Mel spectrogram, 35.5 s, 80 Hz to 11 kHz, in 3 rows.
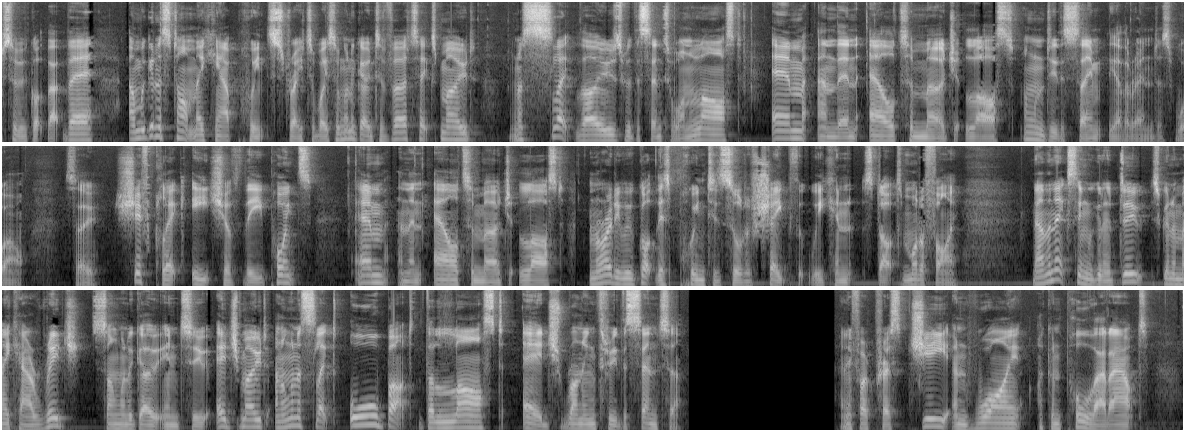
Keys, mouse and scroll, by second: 0.2 shift+click, 1.8 Tab, 4.8 click, 5.3 shift+click, 7.4 m, 10.1 click, 10.8 shift+click, 16.0 m, 22.0-22.3 shift+middle drag, 23.1-24.0 drag, 24.3 Tab, 28.8 shift+click, 30.3 shift+click, 31.1 shift+click, 31.4-31.9 middle drag, 32.8 g.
